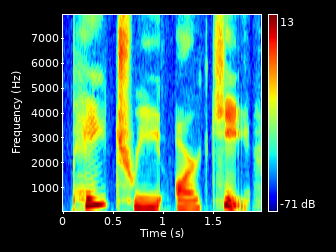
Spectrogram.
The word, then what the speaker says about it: patriarchy: AFFECTS BOTH MEN AND WOMEN THOUGH DIFFERENTLY IT'S PRONOUNCED PATRIARCHY THE ADJECTIVE IS PATRIARCHAL THIS IS A SOCIOLOGICAL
